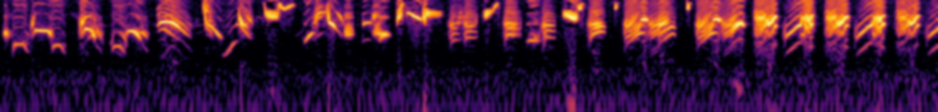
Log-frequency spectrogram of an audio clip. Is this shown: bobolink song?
yes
